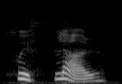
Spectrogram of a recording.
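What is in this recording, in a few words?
"skyfflar", Swedish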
